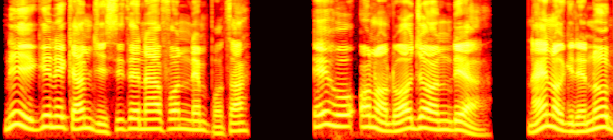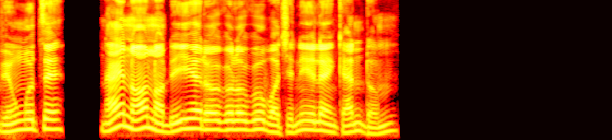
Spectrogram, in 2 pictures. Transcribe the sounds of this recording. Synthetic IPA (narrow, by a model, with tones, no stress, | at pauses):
niː˦ɦi˨ɡɪ˦nɪ˦ka˨m̩˦d͡ʒi˨si˦t̬e˦na˦a˦fɔ˦n̩˦dɪ˦m̩˦pʊ˨ta˦ | ɪ˦ɦʊ˦ʔɔ˦nɔ˨dʊ˨ɔ˦d͡ʒɔ˦˨n̩˦dɪ˦a̰˨ | na˨ɪ˦nɔ˨ɡi˨de˨no˦bi˨˦ŋʷu˦te˦ | na˨ɪ˦nɔ˨ɔ˦nɔ˨dʊ˨i˦ɦe˦ɾo˦ɡo˦lo˦ɡʊ˦bɔ˨t͡ʃɪ˨niː˦le˦ŋ̩˨ke˨n̩˦dʊ̰˨m̩˦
